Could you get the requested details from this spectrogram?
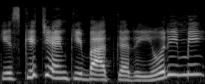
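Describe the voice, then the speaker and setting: A woman's voice: high voice, sing-song, moderate pace, no room sound, heavily acted. A woman voicing a caring mother in a cartoon who scolds yet comforts her son affectionately. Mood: motherly. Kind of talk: cartoon voice acting. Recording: loud background noise.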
